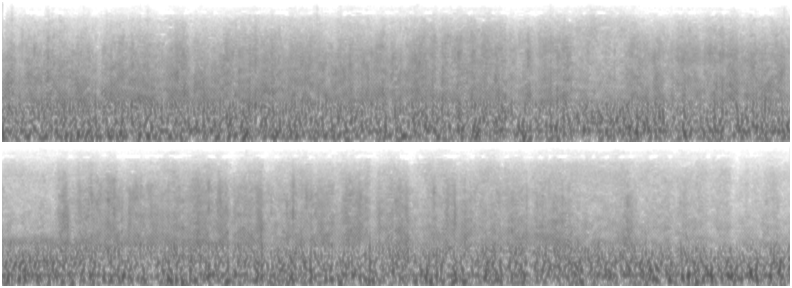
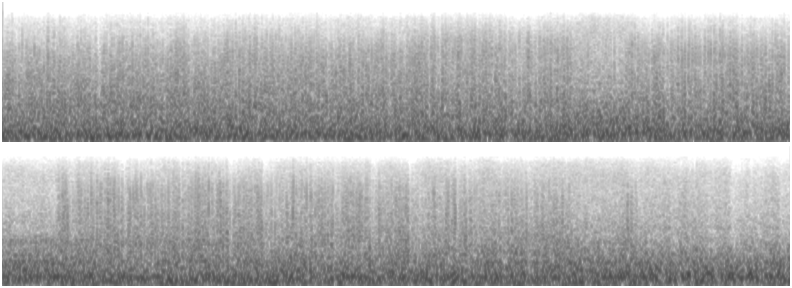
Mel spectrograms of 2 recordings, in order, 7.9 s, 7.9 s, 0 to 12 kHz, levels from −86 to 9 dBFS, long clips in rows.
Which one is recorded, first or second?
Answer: second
